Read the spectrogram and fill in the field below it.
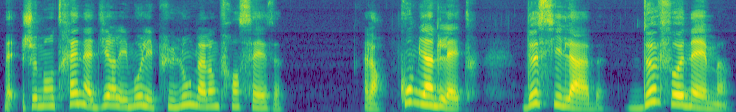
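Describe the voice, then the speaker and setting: A woman's voice: fairly high pitch, expressive, unhurried, a little mellow. A woman teaching pronunciation, breaking words into syllables and sounds with careful, exaggerated articulation. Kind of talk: pronunciation lesson.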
